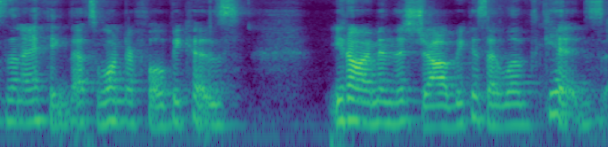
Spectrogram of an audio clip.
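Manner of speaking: choked-up, breaking voice, emotion catching in throat. Talking about working with school kids she helps, getting choked up. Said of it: "sorry, I'm getting choked up".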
